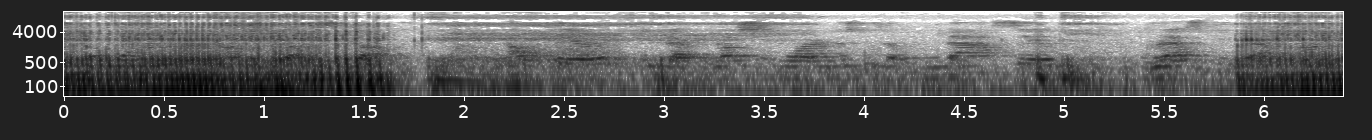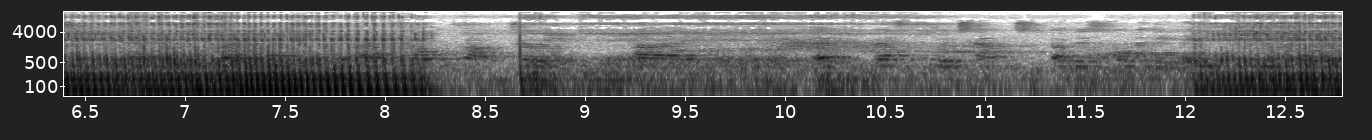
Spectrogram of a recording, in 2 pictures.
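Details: Bulldog snoring: loud, rough, low snores on long drawn-in breaths, three over about 13 seconds, separated by quieter snuffling exhales.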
